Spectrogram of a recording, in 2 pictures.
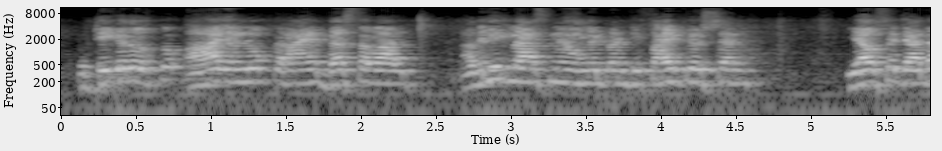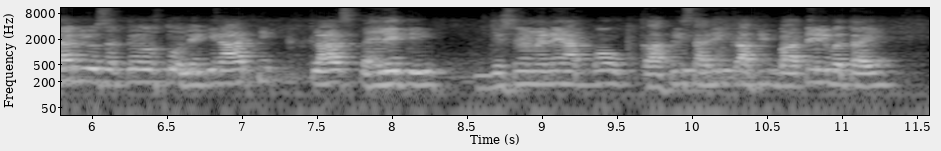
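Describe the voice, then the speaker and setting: A man with a high pitch talks at a fairly slow pace in a monotone, flat intonation. The room echo is audible. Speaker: math teacher. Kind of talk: lecture.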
